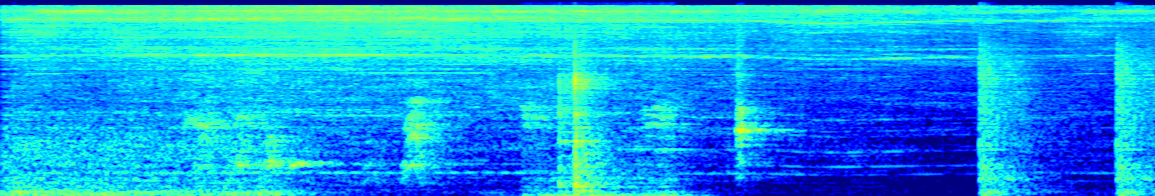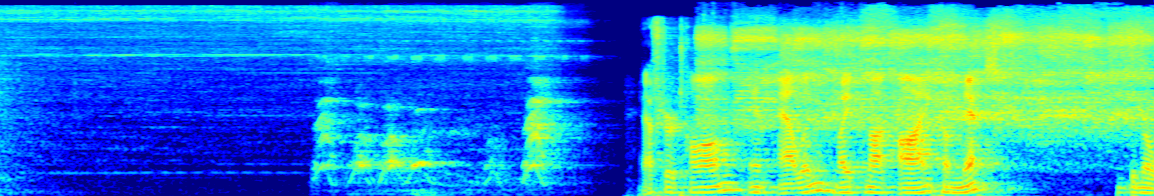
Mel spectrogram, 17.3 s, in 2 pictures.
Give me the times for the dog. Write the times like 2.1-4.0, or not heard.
1.4-3.8, 11.0-12.9.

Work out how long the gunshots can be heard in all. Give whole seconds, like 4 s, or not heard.
2 s.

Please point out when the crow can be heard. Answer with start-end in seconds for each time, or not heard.
0.0-2.1, 3.9-5.6, 13.8-17.2.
